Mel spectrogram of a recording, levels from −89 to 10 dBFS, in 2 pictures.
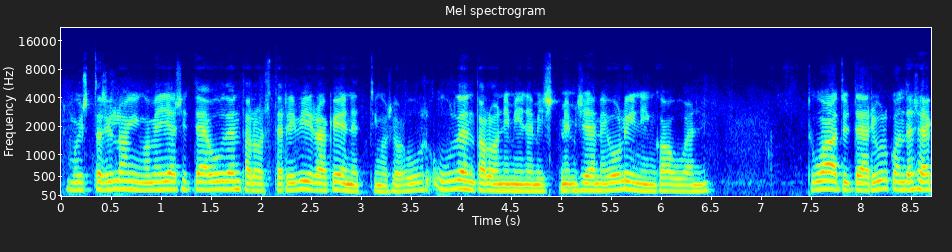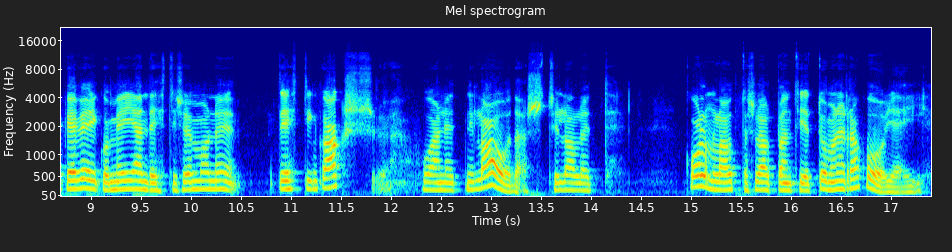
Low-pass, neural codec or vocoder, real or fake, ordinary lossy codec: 19.8 kHz; none; real; Opus, 24 kbps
